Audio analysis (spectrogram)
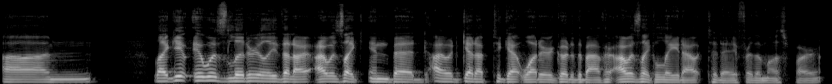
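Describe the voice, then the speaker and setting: A man's voice: medium pitch, brisk, a bit bright, smooth, no room sound, studio quality. A man streaming live, chatting casually while feeling sick, rambling with lots of filler words. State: unwell and queasy.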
